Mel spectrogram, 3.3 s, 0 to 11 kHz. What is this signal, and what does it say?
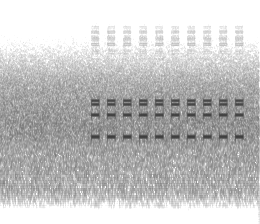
Telephone call progress tone (North American plan), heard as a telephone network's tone, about 1400, 2050, 2450, 2600 Hz, 0.1 s on and 0.1 s off, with phone line noise. Off-hook warning tone.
